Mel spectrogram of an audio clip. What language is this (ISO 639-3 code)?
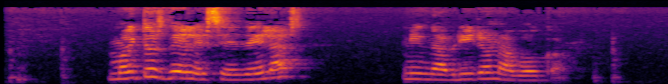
glg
